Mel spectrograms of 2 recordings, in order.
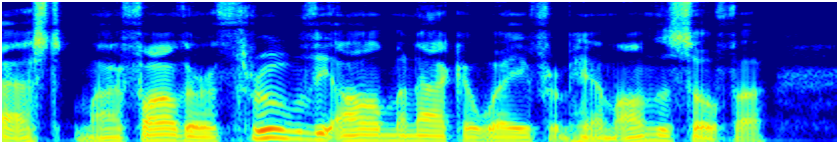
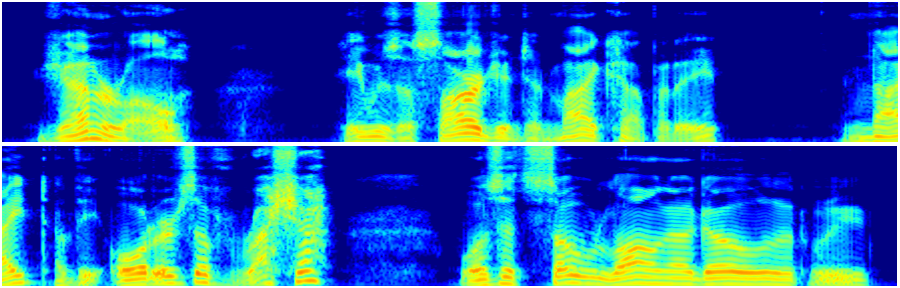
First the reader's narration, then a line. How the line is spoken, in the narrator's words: muttering half aloud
